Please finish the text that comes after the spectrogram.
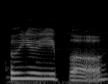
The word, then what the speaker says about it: Uyuipo: Uyuipo.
